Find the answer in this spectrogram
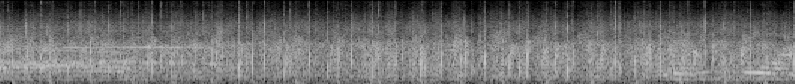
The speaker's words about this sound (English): We need to give her a round of applause.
